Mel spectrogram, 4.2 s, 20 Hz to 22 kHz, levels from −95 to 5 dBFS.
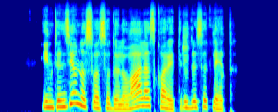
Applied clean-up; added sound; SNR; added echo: neural mask model Resemble Enhance denoiser.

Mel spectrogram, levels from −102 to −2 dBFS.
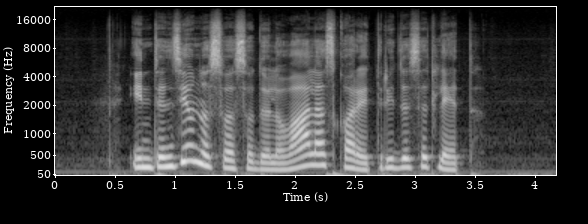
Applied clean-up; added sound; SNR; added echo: none; none; none; none.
